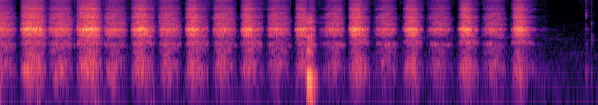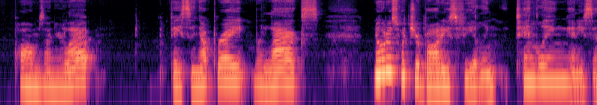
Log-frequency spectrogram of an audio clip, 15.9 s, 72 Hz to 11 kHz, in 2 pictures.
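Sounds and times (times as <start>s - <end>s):
short forceful breaths in a seated breathing exercise: 0.0s - 7.3s
speech: 8.2s - 9.3s, 10.3s - 12.3s, 13.0s - 15.9s.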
